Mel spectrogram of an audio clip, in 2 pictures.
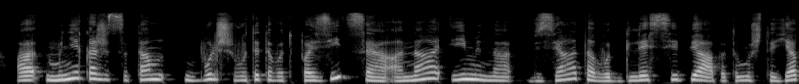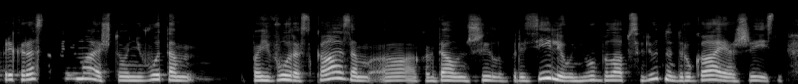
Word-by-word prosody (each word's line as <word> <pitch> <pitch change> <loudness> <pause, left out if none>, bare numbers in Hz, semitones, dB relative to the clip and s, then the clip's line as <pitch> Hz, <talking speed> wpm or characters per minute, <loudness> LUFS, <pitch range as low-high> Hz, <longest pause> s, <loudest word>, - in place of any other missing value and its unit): А 195 +2 +3
мне 215 +7 +4
кажется, 235 -6 -1
там 225 +4 +1 0.2
больше 205 +2 -2
вот 190 +3 -6
эта 220 -2 -1
вот 180 -1 -8
позиция, 185 - -1
она 205 +11 +1
именно 210 -6 +2
взята, 200 - -2
вот 160 -2 -4
для 180 +5 0
себя. 205 -3 0
Потому 175 +3 -6
что 180 - -9
я 185 +6 +1
прекрасно 225 - 0
понимаю, 260 -5 +1
что 185 0 -4
у - - +3
него 180 +5 +2
там, 190 -5 0 0.5
по 185 - 0
его 190 +4 +4
рассказам, 200 +1 +2
э, 180 -1 -4
когда 165 +3 +1
он 175 -1 0
жил 175 +1 -2
в 155 - -14
Бразилии 180 - +3
у 170 -2 +2
него 170 +5 -1
была 190 0 0
абсолютно 210 +6 -2
другая 175 0 +2
жизнь, 175 +1 -4
190 Hz, 145 wpm, -21 LUFS, 175-220 Hz, 0.5 s, мне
